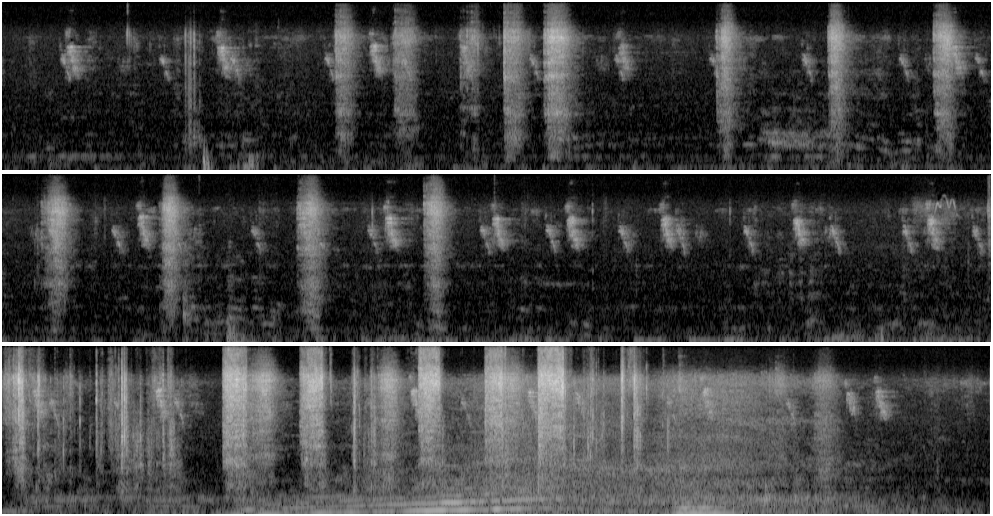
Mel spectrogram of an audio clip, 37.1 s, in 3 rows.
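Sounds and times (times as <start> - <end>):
bird chirping: 18.3 - 37.0
engine rising in pitch: 27.5 - 35.2.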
